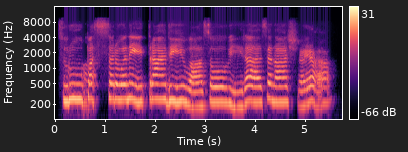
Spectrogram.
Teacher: तो विसर्ग म्हणायची गरज नाहीये, त्याच रिप्लेसमेंट स येतो. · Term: विसर्गाचंच रूपांतर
